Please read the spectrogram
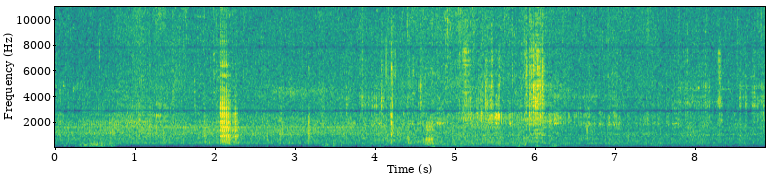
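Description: Chairlift ride: a steady hiss of the moving lift with a few mechanical knocks and creaks, the loudest about two seconds in.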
